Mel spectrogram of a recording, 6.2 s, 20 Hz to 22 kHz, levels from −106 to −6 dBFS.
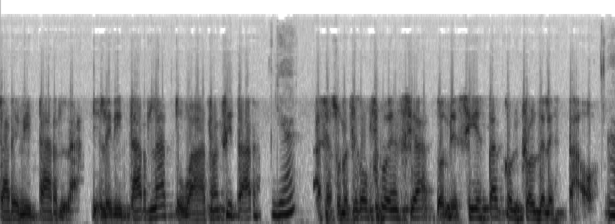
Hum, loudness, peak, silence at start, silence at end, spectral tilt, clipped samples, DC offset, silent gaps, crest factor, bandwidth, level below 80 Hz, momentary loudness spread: none; -17 LUFS; -4 dBFS; 0 s; 0 s; -6.5 dB/octave; under 0.1%; under 0.1%; none; 12 dB; 13.5 kHz; -48 dBFS; 4 LU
